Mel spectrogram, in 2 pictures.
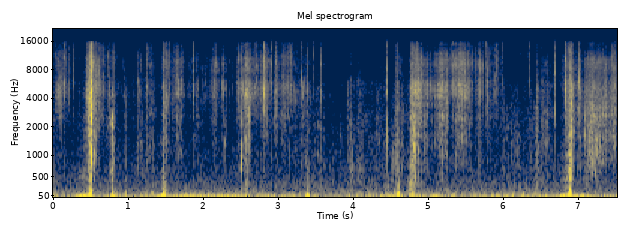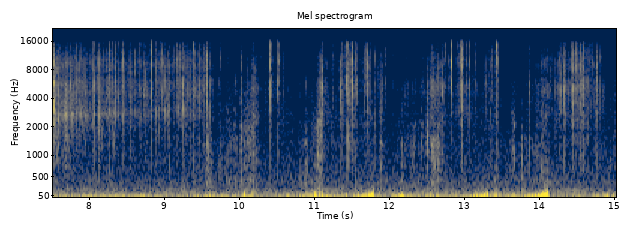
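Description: Fingers tear apart a piece of multicolor blue foam bead clay (floam) with a yellow-green patch, then squeeze it into a ball. The beads give off a steady, bright crackling and crinkling, broken by a few sharp, louder snaps as the clay pulls apart and is pressed together.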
